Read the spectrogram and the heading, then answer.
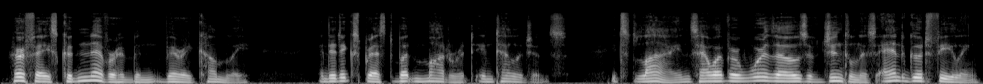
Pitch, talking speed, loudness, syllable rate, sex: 130 Hz, 145 wpm, -19 LUFS, 5.3 syllables/s, male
